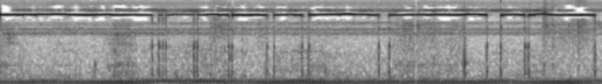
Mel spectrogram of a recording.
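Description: A steady high-pitched whine, broken by a few brief gaps, over a low hum, with scattered faint clicks.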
